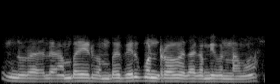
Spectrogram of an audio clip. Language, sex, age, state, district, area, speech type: Tamil, male, 60+, Tamil Nadu, Mayiladuthurai, rural, conversation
